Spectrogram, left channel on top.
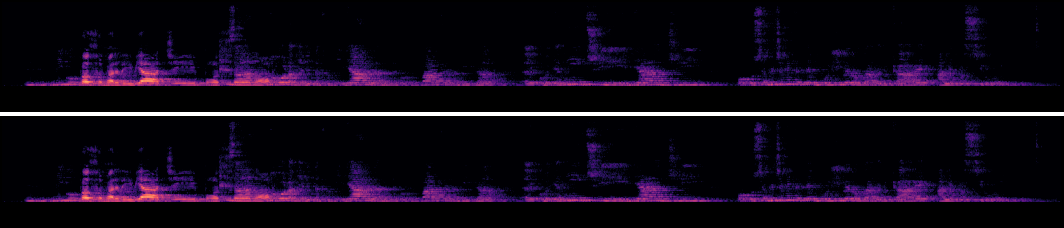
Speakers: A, on the right; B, on the left.
A: mm, mi godo
B: Posso
A: la mia...
B: fare dei viaggi, posso,
A: Esatto,
B: no?
A: la mia vita familiare, la vita con il partner, la vita eh, con gli amici, viaggi, o semplicemente tempo libero da dedicare alle passioni.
